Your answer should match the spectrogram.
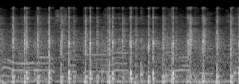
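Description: Paintball marker, a BT TM-7, firing fast full-auto strings: a rapid, uneven rattle of shots, about eight to ten a second.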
